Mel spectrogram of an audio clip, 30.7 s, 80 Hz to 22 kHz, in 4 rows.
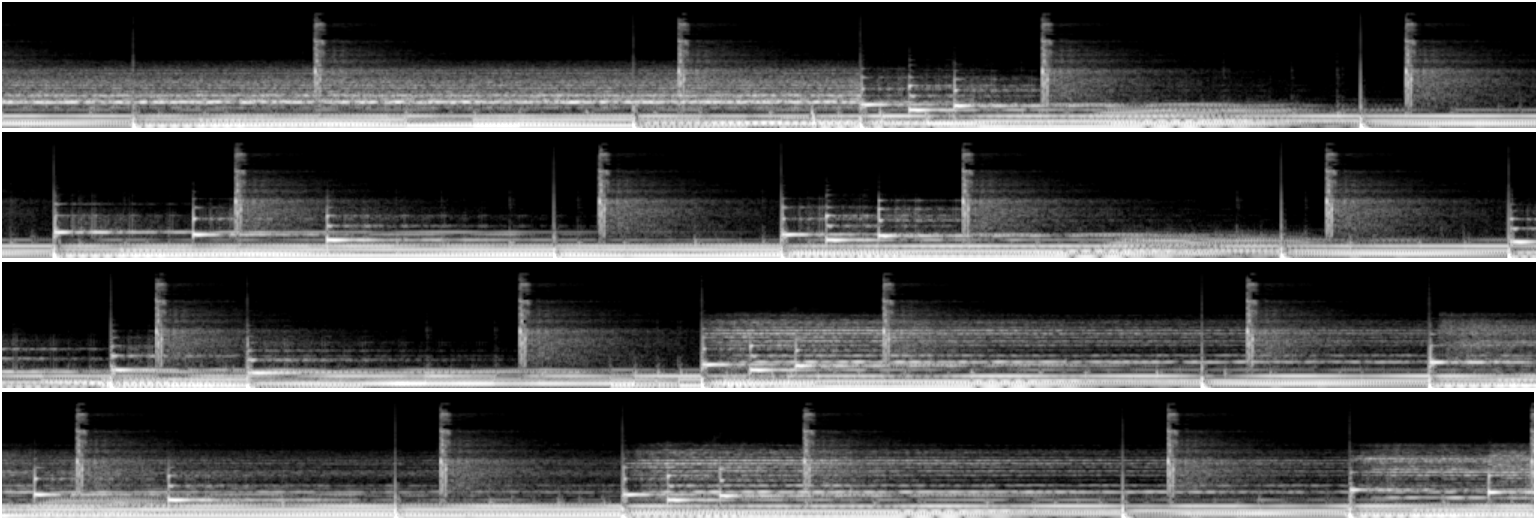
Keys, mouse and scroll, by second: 0.7-3.9 middle drag, 3.9 s, 6.7 KP_Decimal, 7.5-8.5 scroll down 10, 8.5-9.5 middle drag, 9.5 Tab, 9.8-10.9 scroll up 3, 10.0 Tab, 10.9 alt+h, 11.2 middle click, 11.6-11.9 scroll up 1, 12.3-12.6 scroll up 9, 12.6 middle click, 13.2 Tab, 13.5 scroll down 2, 13.7-14.3 middle drag, 14.3-15.0 scroll down 4, 15.0 KP_Decimal, 15.6 scroll up 1, 15.7-16.2 scroll down 12, 16.2 scroll up 1, 16.3-17.3 middle drag, 17.3 scroll up 1, 17.4 Tab, 17.9-18.5 middle drag, 18.5-18.9 scroll up 1, 18.9-20.5 middle drag, 20.5 r, 25.8-26.7 scroll down 3, 26.7 middle click, 27.0-27.3 scroll up 1, 27.3 shift+middle click, 27.5-27.9 scroll up 1, 27.9-28.2 scroll down 2, 28.2-30.6 shift+middle drag.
